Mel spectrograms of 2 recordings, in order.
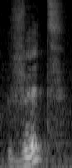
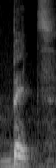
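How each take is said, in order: First: The word begins with a V sound. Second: The word begins with a B sound. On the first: The letter has no dot inside. "si elle n'a pas de point, elle se prononce vet" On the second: The letter has a dot inside. "si elle a un point dedans, elle se prononce bête"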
